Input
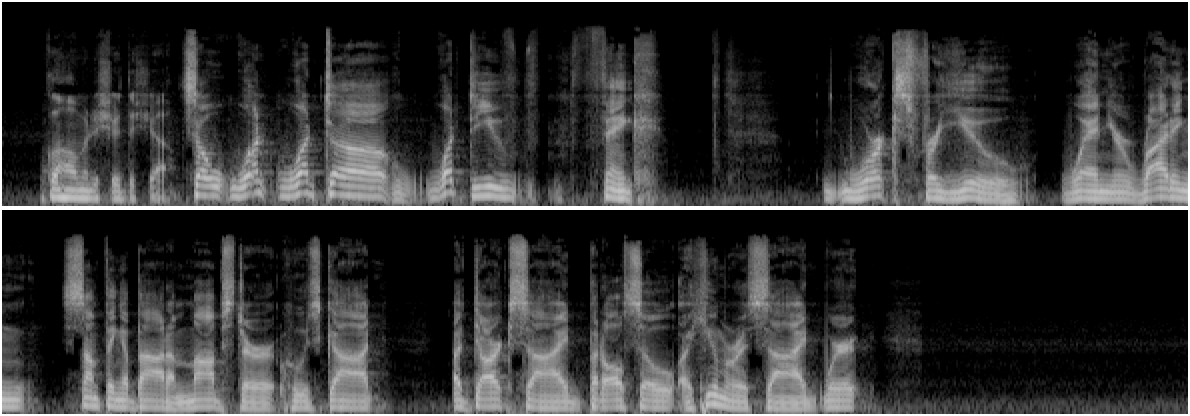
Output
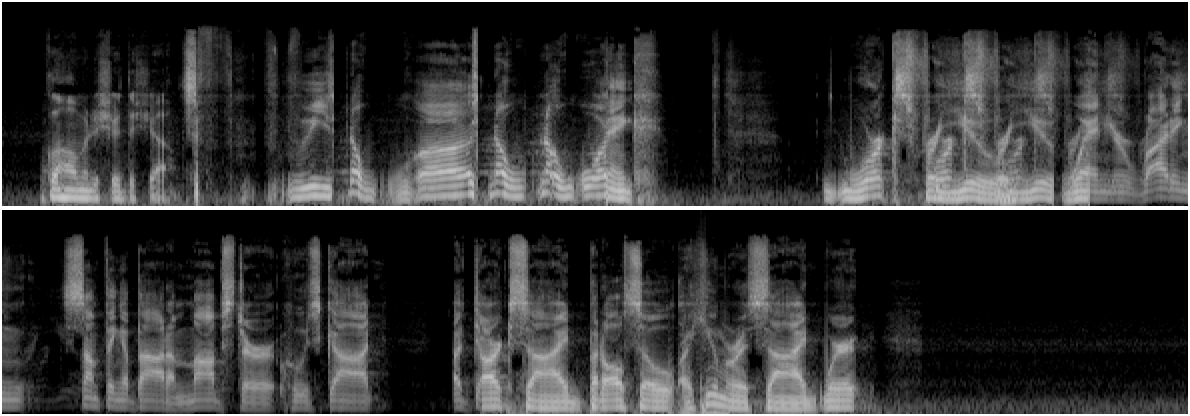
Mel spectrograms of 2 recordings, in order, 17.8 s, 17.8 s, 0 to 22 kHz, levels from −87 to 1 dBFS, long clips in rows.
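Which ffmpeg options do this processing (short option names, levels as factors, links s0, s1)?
-filter_complex "[0:a]asplit=2[s0][s1];[s1]afade=t=in:st=6.45:d=0.01,afade=t=out:st=7.34:d=0.01,aecho=0:1:530|1060|1590|2120|2650:0.707946|0.247781|0.0867234|0.0303532|0.0106236[s2];[s0][s2]amix=inputs=2:normalize=0,asettb=1/sr,asplit=3[s3][s4][s5];[s3]atrim=end=8.144[s6];[s4]atrim=start=8.14:end=12.49,asetpts=PTS-STARTPTS,afade=t=in:d=0.004:c=qsin,afade=t=out:st=4.346:d=0.004:c=qsin,highpass=f=1300:p=1[s7];[s5]atrim=start=12.486[s8];[s6][s7]acrossfade=d=0.004:c1=hsin:c2=qsin[s9];[s9][s8]acrossfade=d=0.004:c1=qsin:c2=hsin,asettb=1/sr,asplit=3[s10][s11][s12];[s10]atrim=end=13.884[s13];[s11]atrim=start=13.88:end=14.34,asetpts=PTS-STARTPTS,afade=t=in:d=0.004:c=qsin,afade=t=out:st=0.456:d=0.004:c=qsin,aeval=exprs='if(lt(val(0),0),0.447*val(0),val(0))':c=same[s14];[s12]atrim=start=14.336[s15];[s13][s14]acrossfade=d=0.004:c1=hsin:c2=qsin[s16];[s16][s15]acrossfade=d=0.004:c1=qsin:c2=hsin,asplit=3[s17][s18][s19];[s17]atrim=end=1.452[s20];[s18]atrim=start=1.448:end=4.532,asetpts=PTS-STARTPTS,areverse[s21];[s19]atrim=start=4.528[s22];[s20][s21]acrossfade=d=0.004:c1=hsin:c2=hsin[s23];[s23][s22]acrossfade=d=0.004:c1=hsin:c2=hsin"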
